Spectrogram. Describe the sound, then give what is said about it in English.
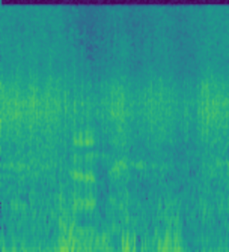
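Wind rushes over the microphone of a cyclist on a long-distance road ride, a continuous broad roar that swells and eases slightly throughout. “I've had the wind against me more than I would have expected. It might be slightly behind or across me now. I don't think I'm riding into it.”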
